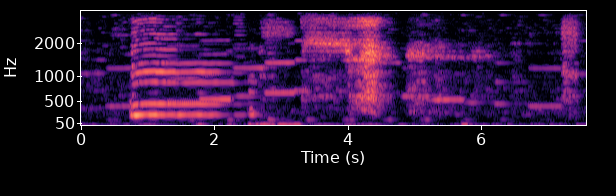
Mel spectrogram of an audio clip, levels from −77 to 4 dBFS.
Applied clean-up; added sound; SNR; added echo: classical method WPE with log-MMSE.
